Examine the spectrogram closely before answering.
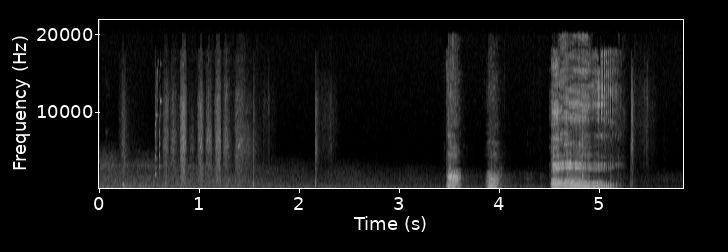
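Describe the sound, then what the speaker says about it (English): A sniffer dog in Airport Baggage Simulator barks a few times: two short sharp barks followed by a longer, deeper, drawn-out bark. Faint clicking precedes them, and someone talks briefly. "So the manly bark is when he finds something"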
